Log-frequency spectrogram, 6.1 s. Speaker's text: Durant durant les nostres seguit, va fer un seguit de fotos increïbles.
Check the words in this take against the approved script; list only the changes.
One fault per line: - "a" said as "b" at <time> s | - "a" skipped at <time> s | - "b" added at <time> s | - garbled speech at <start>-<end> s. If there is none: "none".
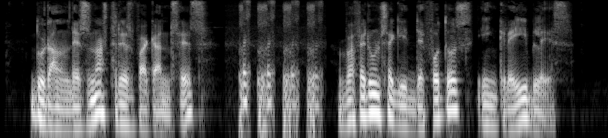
- "durant" skipped at 0.6 s
- "seguit" said as "vacances" at 1.4 s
